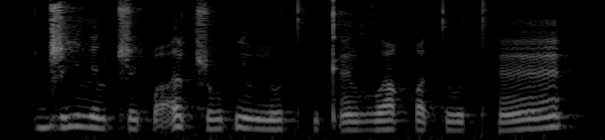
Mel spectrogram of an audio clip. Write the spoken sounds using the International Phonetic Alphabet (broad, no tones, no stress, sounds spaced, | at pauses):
ɖ͡ʐ i l ɪ l ʈ͡ʂ ɪ ɓ ɑ̰ ɐ̯ ʈ͡ʂ ʊ p ĩ l n ʊ tʰ ɪ kʼ æ̃ l ʁʷ ɪ ɐ̯ qʷ ɪ t ʊ tʰ æ̃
